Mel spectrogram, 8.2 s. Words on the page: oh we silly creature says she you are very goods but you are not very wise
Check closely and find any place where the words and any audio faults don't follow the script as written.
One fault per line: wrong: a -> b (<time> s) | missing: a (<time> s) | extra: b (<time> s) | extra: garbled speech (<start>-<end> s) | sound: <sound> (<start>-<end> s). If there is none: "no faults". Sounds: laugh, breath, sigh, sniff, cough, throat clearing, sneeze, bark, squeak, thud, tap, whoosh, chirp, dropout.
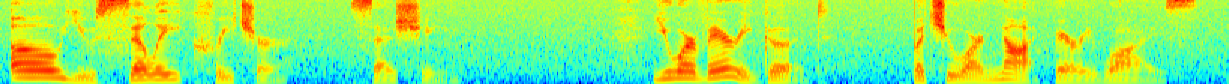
wrong: we -> you (0.4 s)
wrong: goods -> good (5.0 s)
